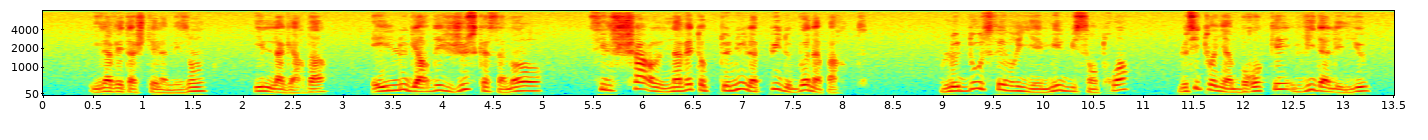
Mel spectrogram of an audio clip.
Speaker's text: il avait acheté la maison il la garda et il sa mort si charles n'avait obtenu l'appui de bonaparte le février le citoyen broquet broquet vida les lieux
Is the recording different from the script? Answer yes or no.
yes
